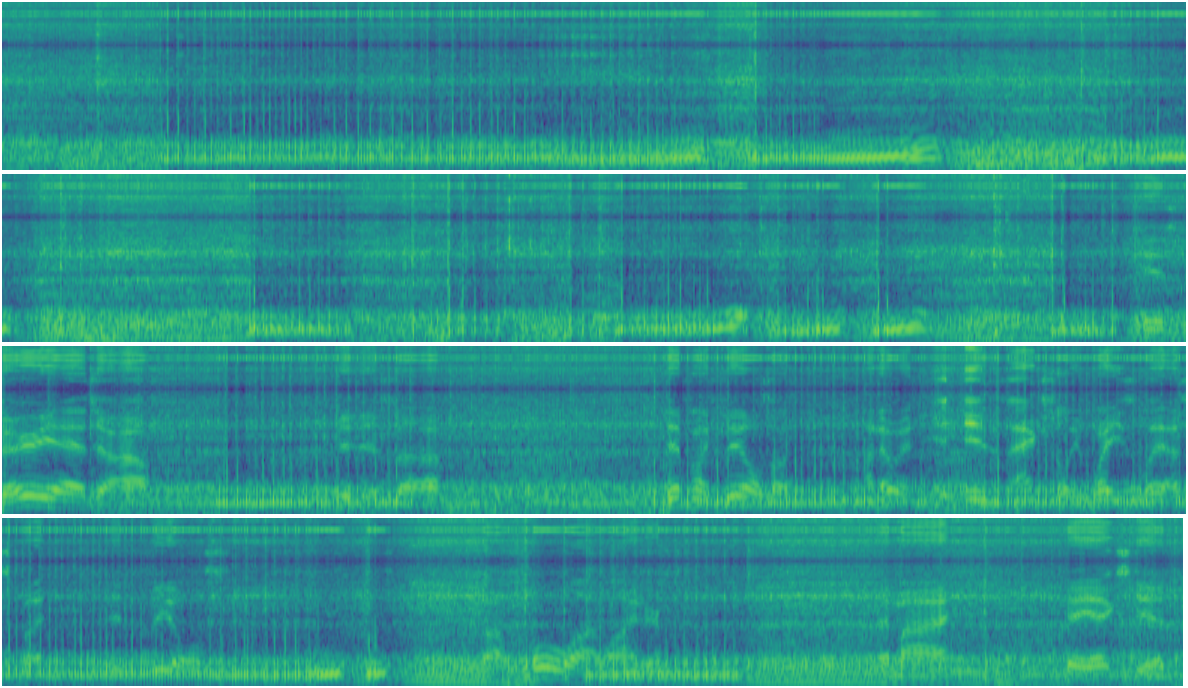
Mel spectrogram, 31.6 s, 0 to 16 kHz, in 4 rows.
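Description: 2012 KTM 250 XCW two-stroke single-cylinder dirt bike engine under way on a dirt trail, its revs climbing and dropping repeatedly with the throttle and gear changes, with brief dips when the throttle is shut.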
